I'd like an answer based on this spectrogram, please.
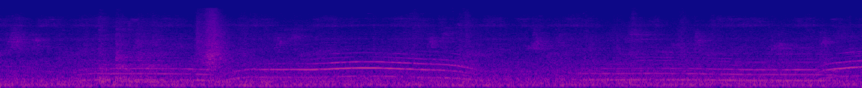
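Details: Domestic cats growling and yowling at each other before fighting: long wavering moans rising and falling, several in a row with brief gaps, over steady low background noise and a short sharp click.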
